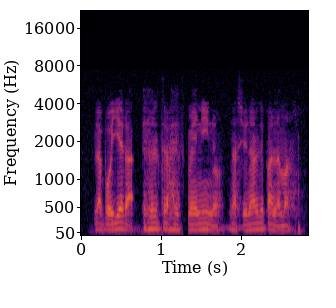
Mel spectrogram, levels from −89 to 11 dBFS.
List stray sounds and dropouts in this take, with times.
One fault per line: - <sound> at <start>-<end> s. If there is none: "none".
- dropout at 1.3-1.4 s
